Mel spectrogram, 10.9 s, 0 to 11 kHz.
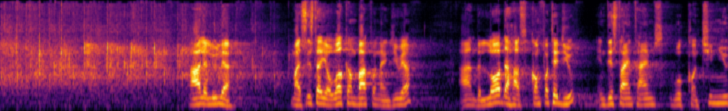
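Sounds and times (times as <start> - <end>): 
crowd applauding with dense overlapping claps: 0.0 - 5.0
speech: 2.8 - 3.6, 4.4 - 6.3, 6.9 - 10.9.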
